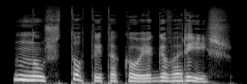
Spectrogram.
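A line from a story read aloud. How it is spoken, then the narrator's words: Exclaimed, sobbing aloud. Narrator (Russian): воскликнула, рыдая в голос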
